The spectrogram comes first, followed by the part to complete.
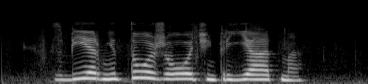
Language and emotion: Russian, positive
